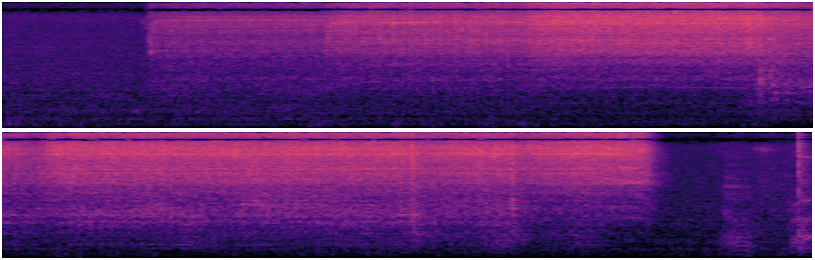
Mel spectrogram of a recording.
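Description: A cordless drill whirs as it bores into wood.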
